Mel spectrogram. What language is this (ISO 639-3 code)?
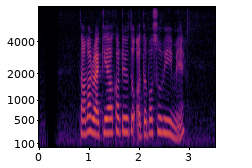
sin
